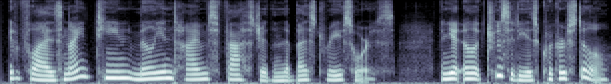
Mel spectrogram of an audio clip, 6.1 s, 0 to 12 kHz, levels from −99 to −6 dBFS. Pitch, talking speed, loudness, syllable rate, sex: 215 Hz, 165 wpm, -17 LUFS, 5.1 syllables/s, female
